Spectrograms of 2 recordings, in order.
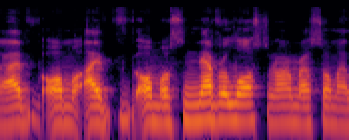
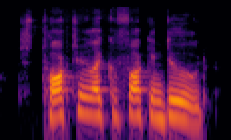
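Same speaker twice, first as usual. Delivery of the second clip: usual speaking voice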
